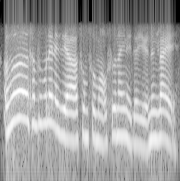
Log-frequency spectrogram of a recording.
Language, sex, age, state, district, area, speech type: Bodo, female, 18-30, Assam, Chirang, rural, conversation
